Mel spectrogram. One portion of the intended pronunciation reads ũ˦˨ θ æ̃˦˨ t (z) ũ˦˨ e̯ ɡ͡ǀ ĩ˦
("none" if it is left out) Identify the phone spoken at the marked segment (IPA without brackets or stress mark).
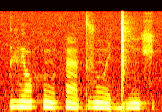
z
